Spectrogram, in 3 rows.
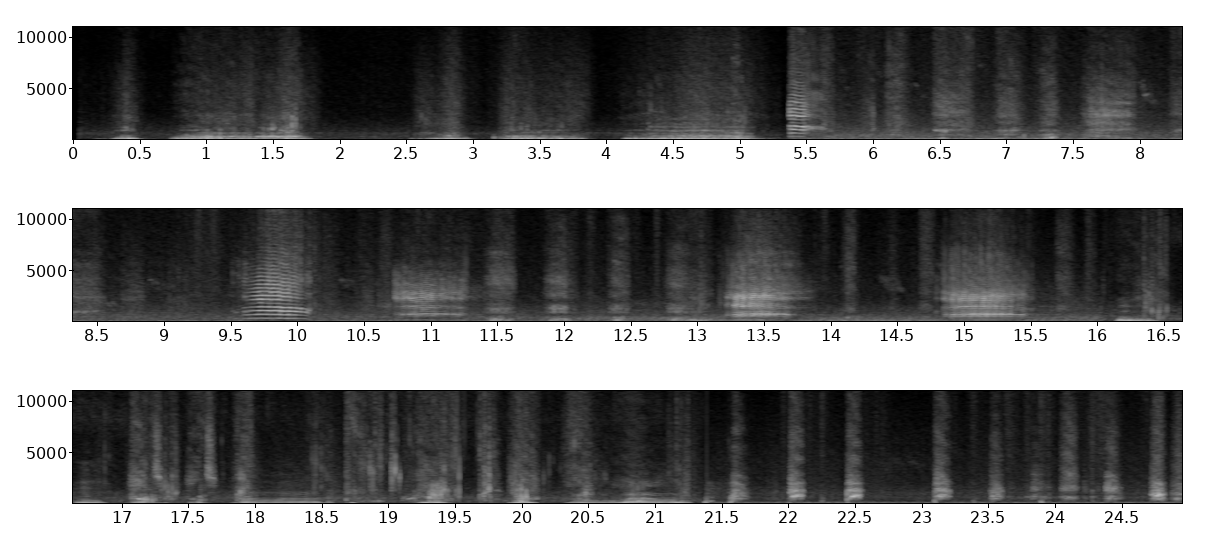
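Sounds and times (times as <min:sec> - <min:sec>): sheep bleating: 0:09.5 - 0:12.0, 0:12.8 - 0:13.9, 0:14.8 - 0:15.6.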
